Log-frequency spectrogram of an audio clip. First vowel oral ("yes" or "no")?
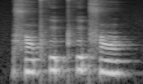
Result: no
